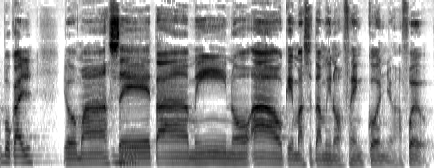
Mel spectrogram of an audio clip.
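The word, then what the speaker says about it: acetaminofén: ¿Es macetaminofen o macetaminofen? – con acento en la de macetaminofen. Fen, ok, exacto, por eso.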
